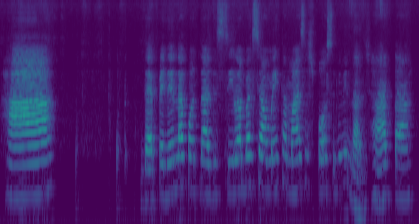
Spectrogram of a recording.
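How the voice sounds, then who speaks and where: Brazilian lady teacher, kinda high voice, slow and patient, sounds out syllables for little kids. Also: fairly even intonation, sharp tone. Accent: Brazilian Portuguese. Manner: patient, repeats and checks in with "tá certo?"; spells out syllables slowly and clearly. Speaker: primary school teacher. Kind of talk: recorded remote lesson for young children.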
